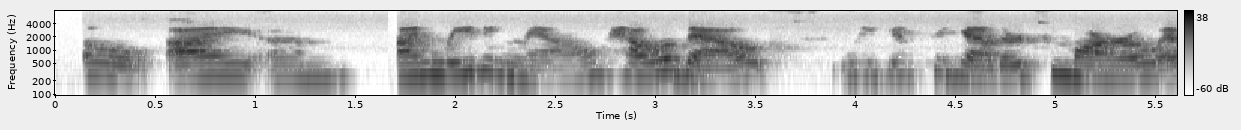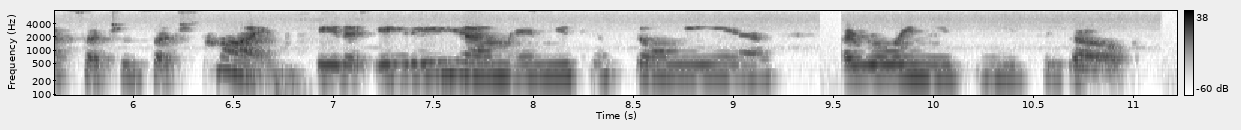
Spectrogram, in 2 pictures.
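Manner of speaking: plain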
